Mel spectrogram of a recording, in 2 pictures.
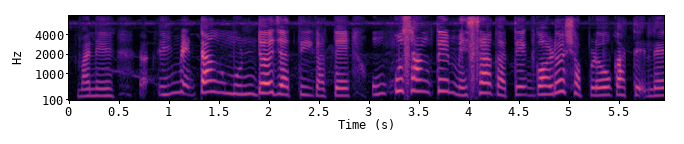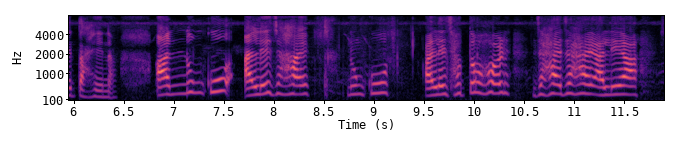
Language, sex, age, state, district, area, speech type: Santali, female, 18-30, West Bengal, Bankura, rural, spontaneous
